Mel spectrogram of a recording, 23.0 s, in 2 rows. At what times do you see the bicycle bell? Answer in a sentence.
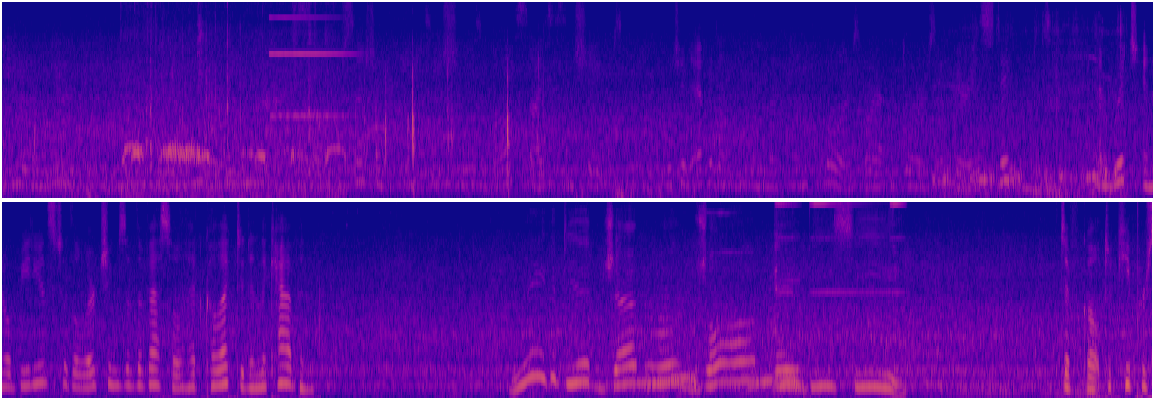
The bicycle bell can be heard from 2.6 to 3.6 s and from 18.6 to 20.6 s.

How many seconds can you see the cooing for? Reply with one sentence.
You can hear the cooing for 6 seconds altogether.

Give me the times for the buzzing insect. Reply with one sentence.
The buzzing insect can be heard from 0.0 to 22.9 s.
